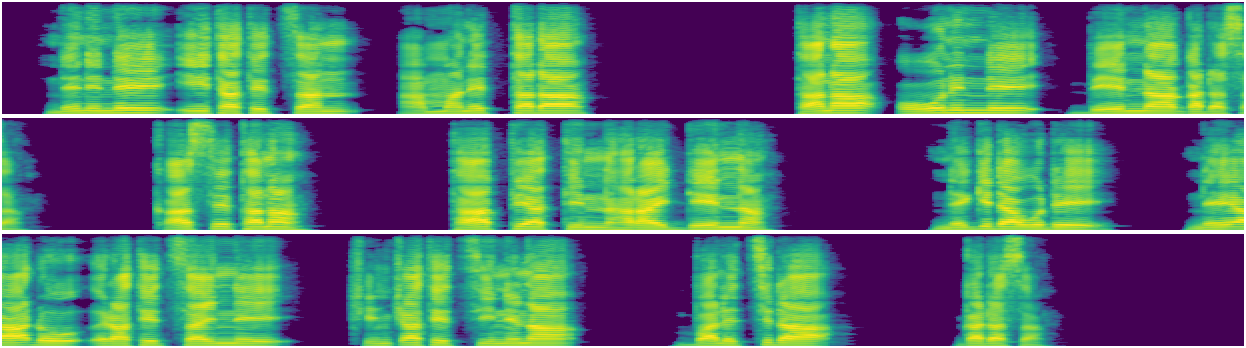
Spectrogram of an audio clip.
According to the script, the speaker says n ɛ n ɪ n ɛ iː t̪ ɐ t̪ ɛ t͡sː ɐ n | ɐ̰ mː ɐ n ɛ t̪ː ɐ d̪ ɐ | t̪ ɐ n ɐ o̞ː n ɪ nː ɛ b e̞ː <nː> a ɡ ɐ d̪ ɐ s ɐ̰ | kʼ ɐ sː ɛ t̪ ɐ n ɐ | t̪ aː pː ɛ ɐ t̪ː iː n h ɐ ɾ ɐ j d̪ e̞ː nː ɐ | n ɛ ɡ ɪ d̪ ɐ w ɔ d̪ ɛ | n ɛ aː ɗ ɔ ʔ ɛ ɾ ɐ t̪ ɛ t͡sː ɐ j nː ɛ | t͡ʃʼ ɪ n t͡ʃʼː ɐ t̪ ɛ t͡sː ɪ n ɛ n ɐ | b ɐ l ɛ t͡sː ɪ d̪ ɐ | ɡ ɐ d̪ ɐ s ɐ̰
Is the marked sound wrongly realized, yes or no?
no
